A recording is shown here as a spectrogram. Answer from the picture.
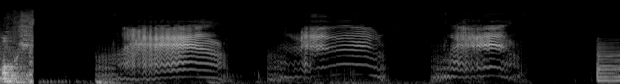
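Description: A cat meowing three times, each long call lasting about a second and rising then falling in pitch, with short silences between.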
